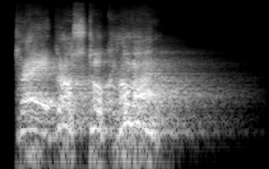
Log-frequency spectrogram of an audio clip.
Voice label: Attack, Grineer Male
